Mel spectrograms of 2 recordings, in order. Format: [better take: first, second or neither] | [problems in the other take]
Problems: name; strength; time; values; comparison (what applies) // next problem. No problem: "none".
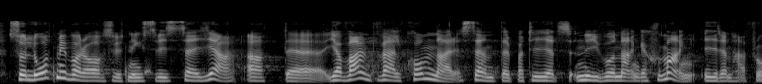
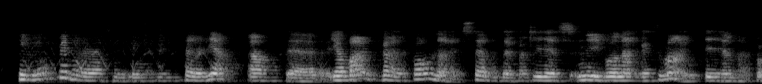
first | noise reduction (neural mask model DeepFilterNet 3)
